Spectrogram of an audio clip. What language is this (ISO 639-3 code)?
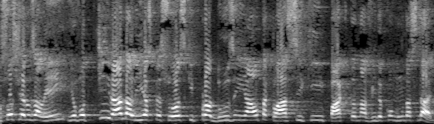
por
